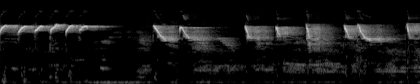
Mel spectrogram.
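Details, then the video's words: Konin, or common iora, in full gacor song used as a master recording: a fast run of thin high sliding whistles, then louder slurred downswept notes in pairs and triplets, with short pauses between bursts. "MASTERA BURUNG KONIN GACOR SAMPAI NGOBRA"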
